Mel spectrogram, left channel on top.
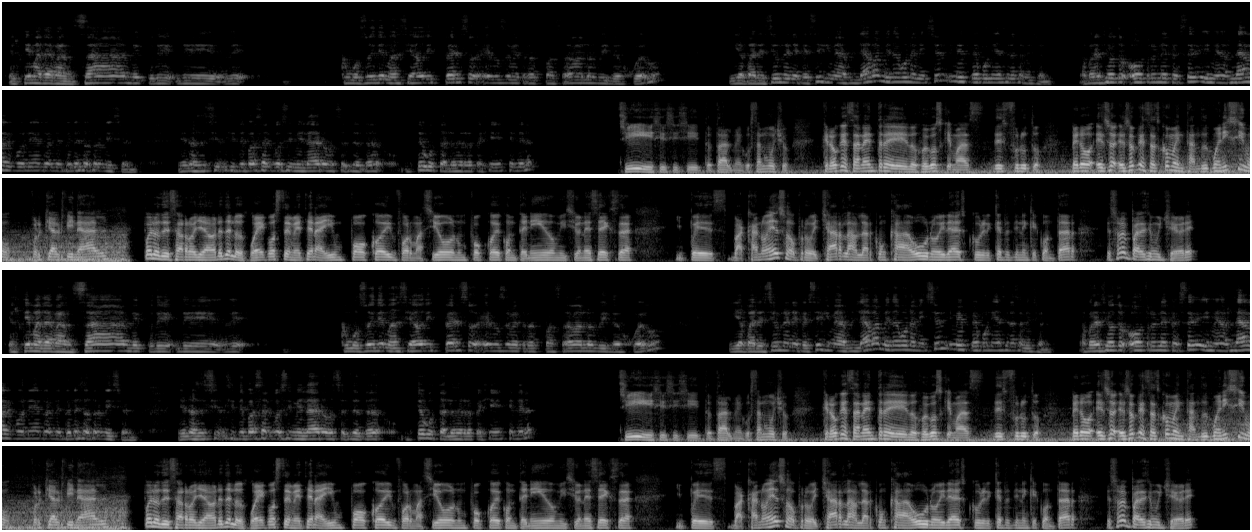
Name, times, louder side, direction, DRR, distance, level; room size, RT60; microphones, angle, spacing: voice 1, 0.1-2.5 3.4-6.6 7.3-10.5 10.8-17.8, right 3 dB, 45° right, 0.9 m, -39 dB
voice 2, 18.7-26.0 26.4-36.9, equal, ahead, 0.3 m, -25 dB
Motorcycle, 18.7-26.2, right 1 dB, 75° right, 1.2 m, -36 dB
3.3 x 2.7 x 4.4 m
head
